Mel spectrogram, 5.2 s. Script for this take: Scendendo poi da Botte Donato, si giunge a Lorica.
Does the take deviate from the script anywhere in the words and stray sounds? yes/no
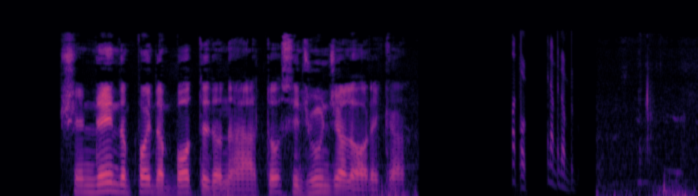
yes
